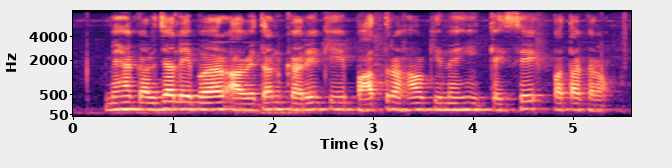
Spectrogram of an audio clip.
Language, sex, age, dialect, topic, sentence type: Chhattisgarhi, male, 18-24, Western/Budati/Khatahi, banking, statement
